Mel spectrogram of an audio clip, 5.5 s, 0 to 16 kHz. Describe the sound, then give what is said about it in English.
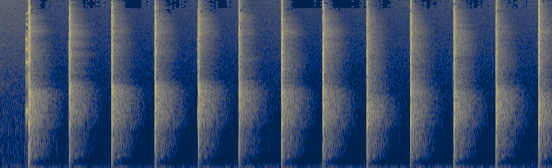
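Thirteen sharp, loud hand claps at a steady, brisk tempo of 140, clapped along with a metronome to demonstrate timing; any clicks are buried under the claps. No one speaks. “All right, so I'm going to clap, and if I clap on right on the click, you can't hear the click.”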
